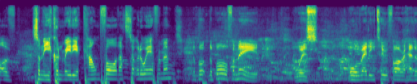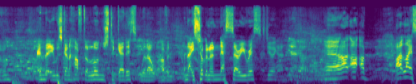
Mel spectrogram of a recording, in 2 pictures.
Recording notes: enter your earphones from one of Roker's finest drinking establishments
